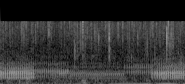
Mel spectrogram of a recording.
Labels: {"label": "biophony, croak", "recorder": "SoundTrap 500"}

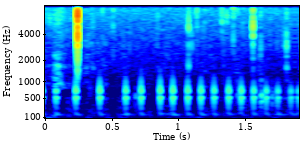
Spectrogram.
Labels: {"label": "biophony, knock croak", "recorder": "SoundTrap 300"}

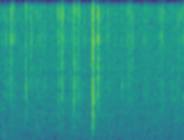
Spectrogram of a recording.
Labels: {"label": "ambient", "recorder": "HydroMoth"}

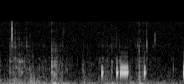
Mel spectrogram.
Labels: {"label": "biophony, knock croak", "recorder": "SoundTrap 300"}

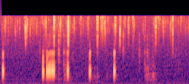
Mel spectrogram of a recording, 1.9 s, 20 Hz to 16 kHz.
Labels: {"label": "biophony, knock croak", "recorder": "SoundTrap 300"}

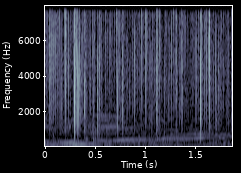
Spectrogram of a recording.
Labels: {"label": "biophony", "recorder": "SoundTrap 300"}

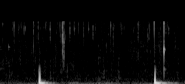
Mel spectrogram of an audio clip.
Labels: {"label": "biophony, double pulse", "recorder": "SoundTrap 300"}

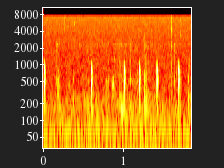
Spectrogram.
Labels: {"label": "biophony, knock croak", "recorder": "SoundTrap 300"}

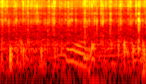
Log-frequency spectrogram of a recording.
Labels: {"label": "biophony, cascading saw", "recorder": "HydroMoth"}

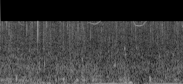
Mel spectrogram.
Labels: {"label": "biophony, dolphin", "recorder": "SoundTrap 500"}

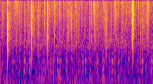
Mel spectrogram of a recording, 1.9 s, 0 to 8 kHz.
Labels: {"label": "anthrophony, mechanical", "recorder": "SoundTrap 300"}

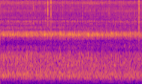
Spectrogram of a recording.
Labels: {"label": "anthrophony, boat engine", "recorder": "HydroMoth"}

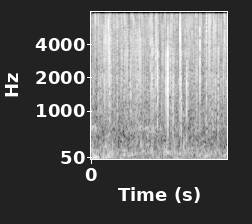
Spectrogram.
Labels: {"label": "biophony, cascading saw", "recorder": "SoundTrap 600 or HydroMoth"}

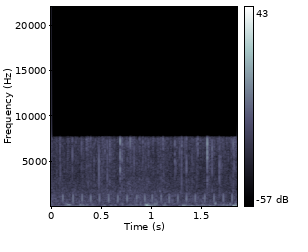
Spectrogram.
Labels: {"label": "biophony, rattle", "recorder": "SoundTrap 500"}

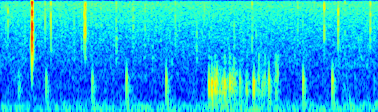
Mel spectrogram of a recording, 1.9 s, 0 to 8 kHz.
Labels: {"label": "biophony, low growl", "recorder": "SoundTrap 300"}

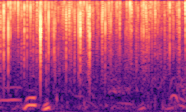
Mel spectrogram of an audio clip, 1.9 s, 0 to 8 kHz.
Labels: {"label": "biophony, cascading saw", "recorder": "SoundTrap 600 or HydroMoth"}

